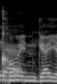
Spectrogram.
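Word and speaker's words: Koh Ngai: Vous avez l'île de Koh Nangai également qui est Koh Nangai, attention parce qu'on prend des notes.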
